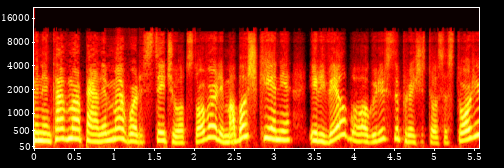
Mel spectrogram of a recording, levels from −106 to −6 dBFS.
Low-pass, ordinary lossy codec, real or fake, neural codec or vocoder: 10.8 kHz; Opus, 24 kbps; fake; codec, 16 kHz in and 24 kHz out, 0.4 kbps, LongCat-Audio-Codec, fine tuned four codebook decoder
